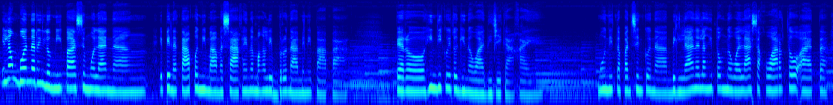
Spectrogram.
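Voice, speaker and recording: A woman voices a young letter writer confessing her story in a radio drama. She sounds wistful, with an average pitch for a woman and quiet music underneath. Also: moderate pace, lightly acted. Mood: troubled, wistful.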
